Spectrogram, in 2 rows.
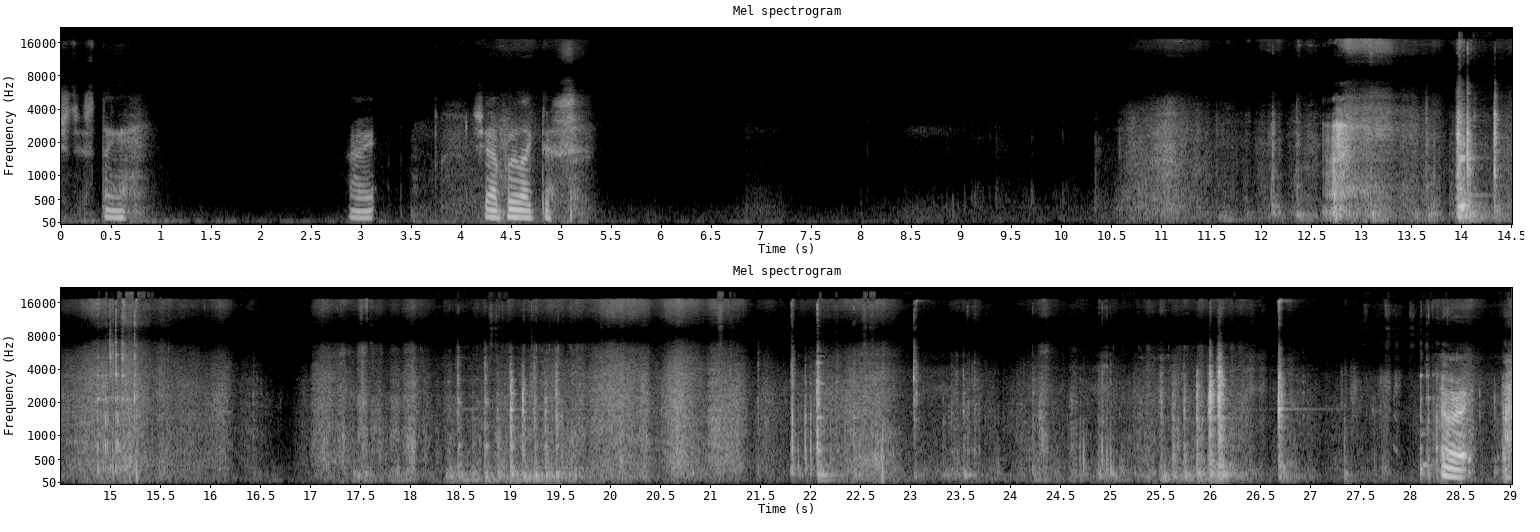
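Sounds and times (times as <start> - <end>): metal parts scraping and rattling: 13.6 - 16.4, 17.1 - 29.0.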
